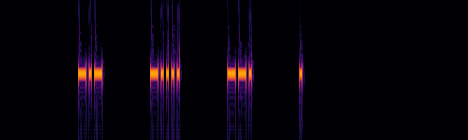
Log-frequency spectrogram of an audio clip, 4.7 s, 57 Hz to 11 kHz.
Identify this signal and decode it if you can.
Morse code, heard as a keyed tone, about 47 wpm, spaced as for 16 wpm, 700 Hz. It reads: K6GE
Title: USA Call Signs - 4 Characters - 6x Character Spacing - 45wpm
